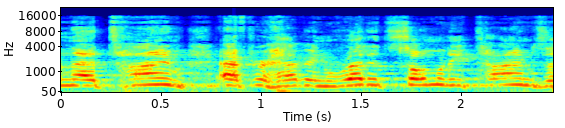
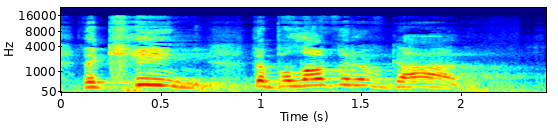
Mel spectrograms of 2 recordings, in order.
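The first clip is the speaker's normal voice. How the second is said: ordinary delivery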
